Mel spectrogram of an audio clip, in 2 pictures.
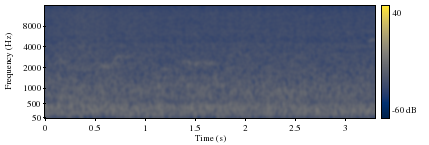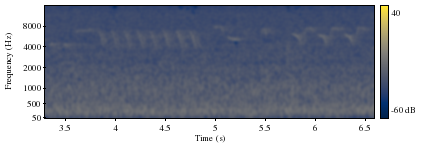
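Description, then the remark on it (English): A rushing waterfall roars as a steady, dense hiss of water that never lets up, with a few quick, high bird chirps breaking through near the end. “Here's the other waterfall.”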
